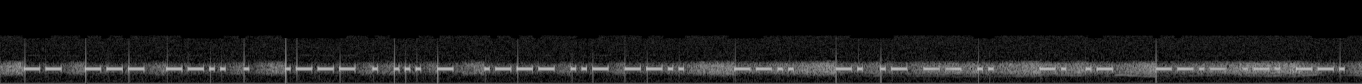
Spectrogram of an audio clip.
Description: Morse code, heard as a keyed tone, about 22 wpm, 730 Hz, with radio noise. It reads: MOZE JEST JUZ Z NAMI NA QRG
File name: dlazaawansowanych / nagraniazpasma / websdr recording 3567.0kHz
